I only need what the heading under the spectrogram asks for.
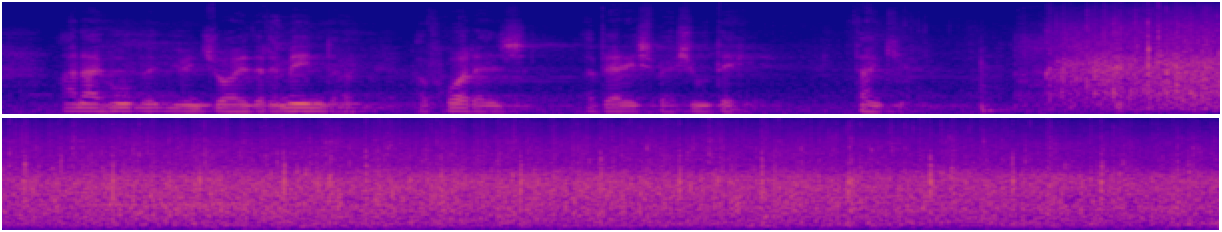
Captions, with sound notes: And I hope that you enjoy the remainder of what is a very special day. Thank you. (APPLAUSE)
